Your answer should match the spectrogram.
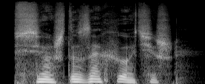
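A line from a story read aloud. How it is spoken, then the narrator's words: Plain. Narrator (Russian): ответил Эзра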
